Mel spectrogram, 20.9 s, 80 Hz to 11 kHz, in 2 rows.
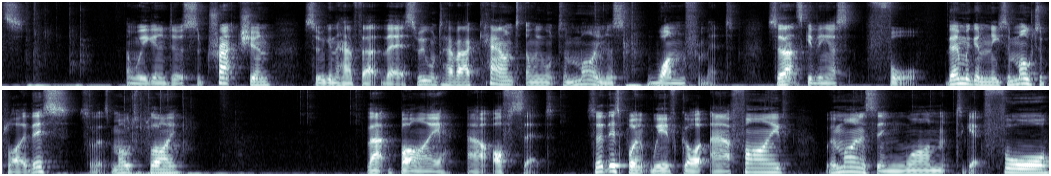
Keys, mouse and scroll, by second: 0.0-0.6 typing, 2.2 click, 5.9 1, 6.2 Return, 9.4 click, 11.6 m, 11.8 u, 12.0 l, 12.2 i, 13.4 click, 14.0 double click, 15.2 click, 18.6 click, 19.0 double click.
